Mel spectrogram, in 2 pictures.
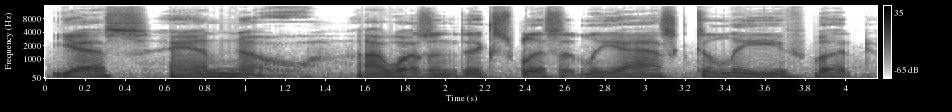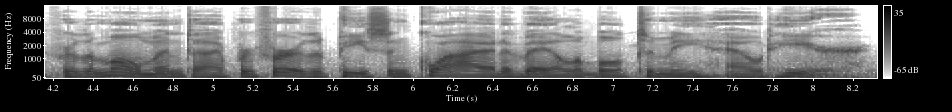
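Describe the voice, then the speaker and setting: A man playing an awkward, earnest, bookish survivor in an audio drama, speaking in formal, precise, wordy sentences with a deadpan delivery. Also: lowish voice, a little slow, hardly any pauses, a little hiss or hum, close to an everyday voice. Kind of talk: fan audio drama acting.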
